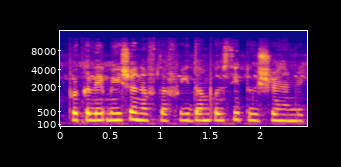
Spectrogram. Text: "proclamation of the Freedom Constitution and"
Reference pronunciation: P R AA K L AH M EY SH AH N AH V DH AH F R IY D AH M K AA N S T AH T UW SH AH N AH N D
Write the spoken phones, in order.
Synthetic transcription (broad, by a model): P R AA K L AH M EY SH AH N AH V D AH F R IY D AH M K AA N S T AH T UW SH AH N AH N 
